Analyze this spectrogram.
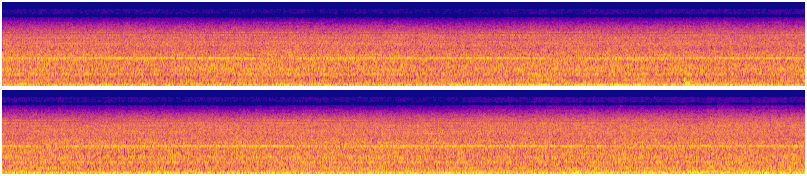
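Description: A jet airliner roars in the distance as it lands and rolls along a runway.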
